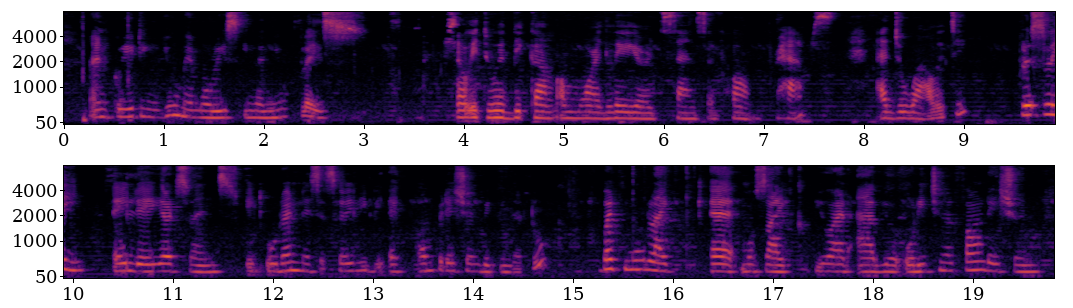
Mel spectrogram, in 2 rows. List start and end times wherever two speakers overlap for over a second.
none

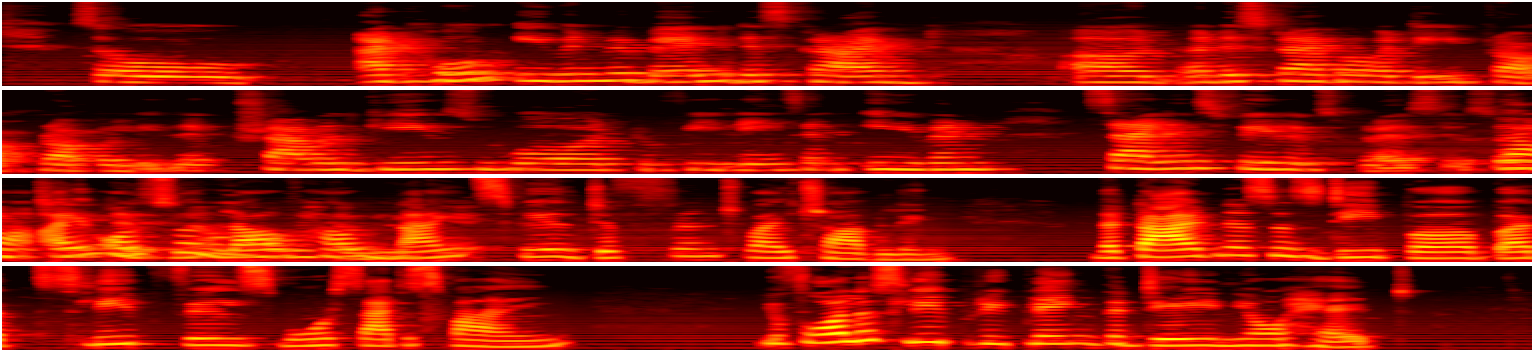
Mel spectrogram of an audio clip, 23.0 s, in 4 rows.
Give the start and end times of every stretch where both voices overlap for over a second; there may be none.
11.3-13.2

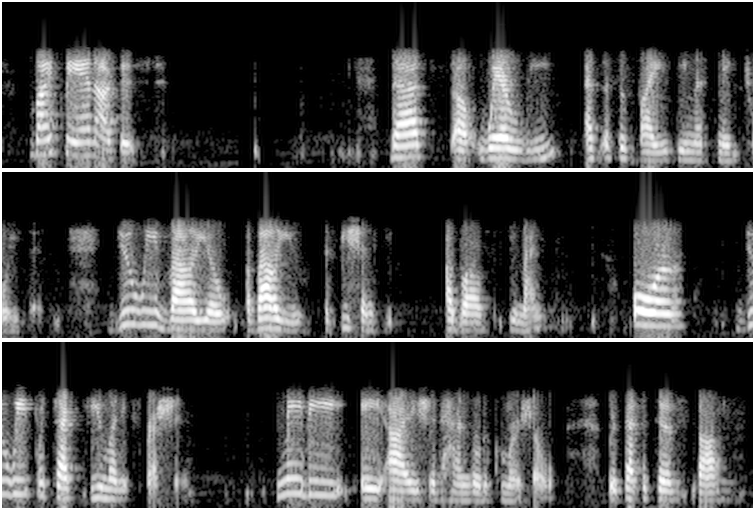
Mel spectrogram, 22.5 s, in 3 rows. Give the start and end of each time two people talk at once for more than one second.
none

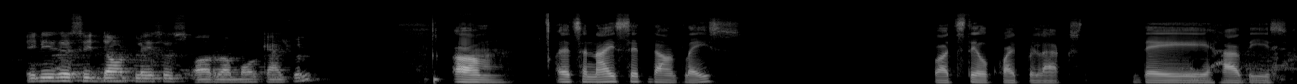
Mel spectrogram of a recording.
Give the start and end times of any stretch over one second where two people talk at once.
none

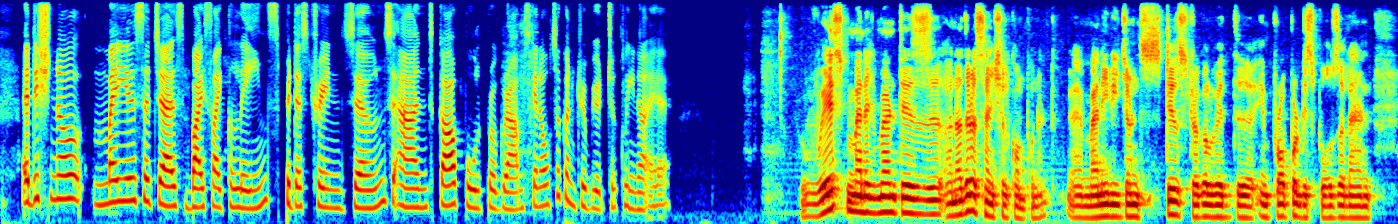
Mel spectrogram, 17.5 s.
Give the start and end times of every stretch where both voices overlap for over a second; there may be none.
none

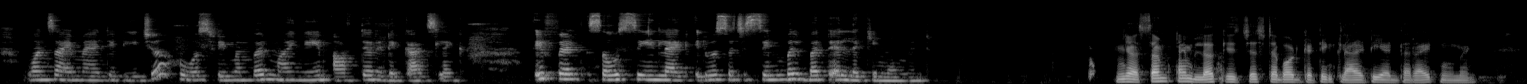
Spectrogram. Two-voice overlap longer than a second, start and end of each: none

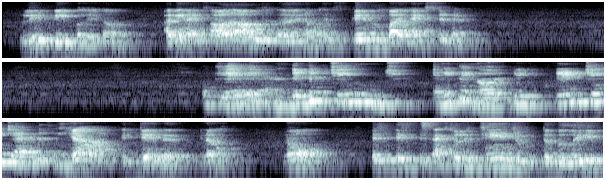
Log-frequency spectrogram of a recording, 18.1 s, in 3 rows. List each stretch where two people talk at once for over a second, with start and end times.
none

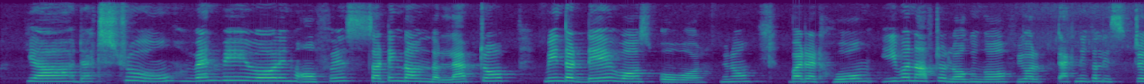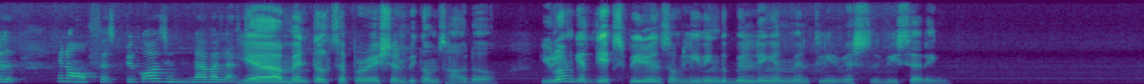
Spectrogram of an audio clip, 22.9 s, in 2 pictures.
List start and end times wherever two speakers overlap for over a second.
none

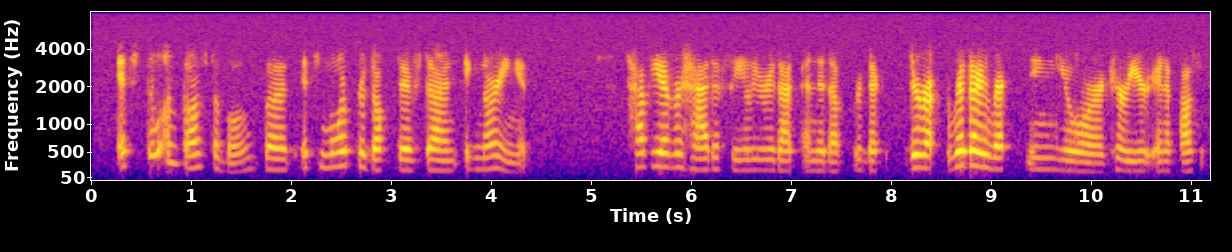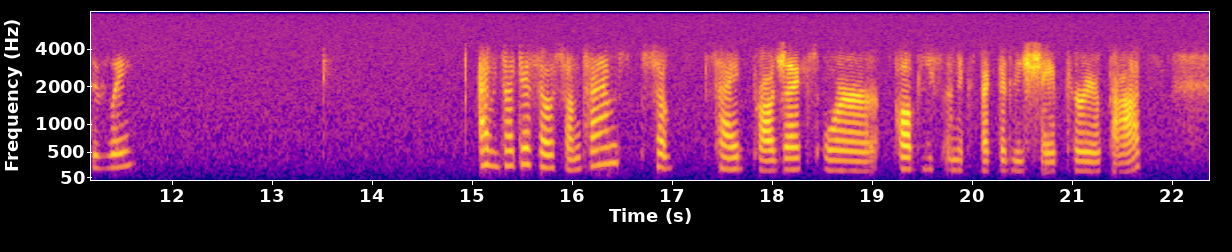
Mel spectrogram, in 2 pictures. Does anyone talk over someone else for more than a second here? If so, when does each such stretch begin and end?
none

